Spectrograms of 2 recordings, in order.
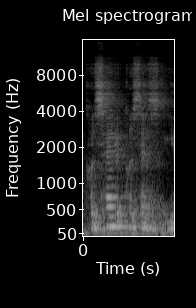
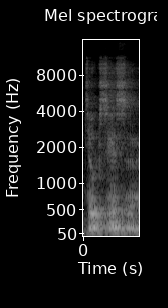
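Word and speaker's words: Xerxes: 페르시 왕 이름이 아수 곧 크세르크세스 영식 발음으로는 적세 이렇게 표현 자이 2차 2차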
